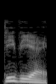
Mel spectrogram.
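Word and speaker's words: два: ody ee n DN 2 equals devon pronounced d VA d VA 3 equals try pronounced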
